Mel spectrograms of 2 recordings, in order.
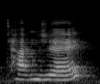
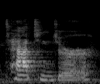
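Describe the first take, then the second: First: The name is said with a French-style pronunciation. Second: The name is said with an American pronunciation. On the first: The speaker calls it right. "the correct way is to say it Taittinger" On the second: The speaker calls it wrong. "Most of us Americans say Taittinger, which is incorrect"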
